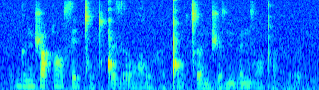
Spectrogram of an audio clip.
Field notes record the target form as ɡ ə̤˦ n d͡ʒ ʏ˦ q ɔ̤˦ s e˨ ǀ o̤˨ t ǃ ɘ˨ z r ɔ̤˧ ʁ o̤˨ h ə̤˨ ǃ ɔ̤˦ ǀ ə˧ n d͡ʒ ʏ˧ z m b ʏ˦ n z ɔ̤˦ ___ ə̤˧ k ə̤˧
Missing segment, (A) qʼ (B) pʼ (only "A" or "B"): A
